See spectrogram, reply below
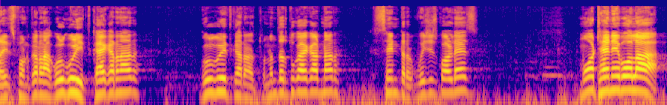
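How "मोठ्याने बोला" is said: loud call. Real, not acted. Teacher urges class to answer.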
